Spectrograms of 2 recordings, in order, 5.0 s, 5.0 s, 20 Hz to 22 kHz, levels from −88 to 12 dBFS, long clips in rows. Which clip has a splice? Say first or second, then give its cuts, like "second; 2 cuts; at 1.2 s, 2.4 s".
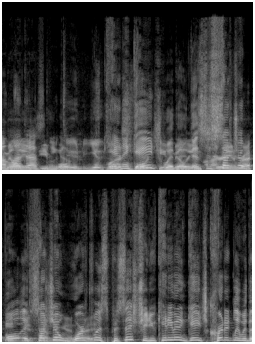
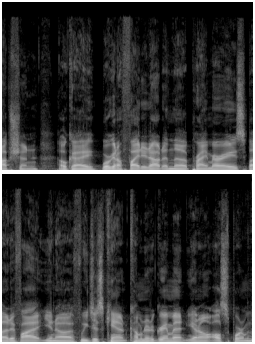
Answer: second; 1 cut; at 2.4 s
